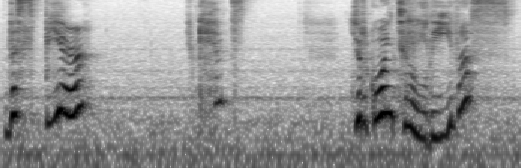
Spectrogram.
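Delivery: high, hurt disbelieving questions; upset sister. Acted.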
